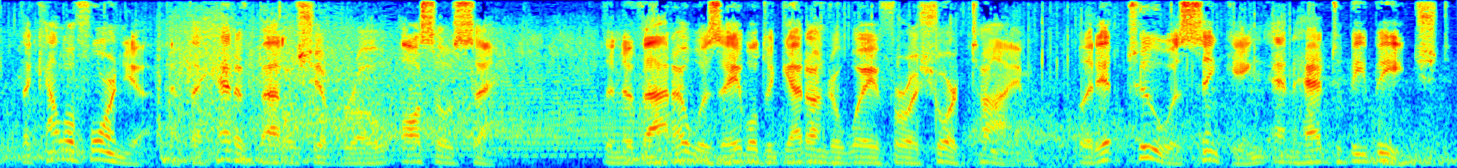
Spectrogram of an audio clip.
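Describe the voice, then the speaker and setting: A man with a solemn tone and very wide pitch swings, at a moderate pace over noticeable background noise. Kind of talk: history documentary narration. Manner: formal, measured, solemn.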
